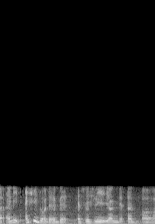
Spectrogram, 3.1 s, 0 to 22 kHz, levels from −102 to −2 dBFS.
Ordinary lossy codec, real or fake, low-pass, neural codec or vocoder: AAC, 32 kbps; fake; 3.6 kHz; codec, 16 kHz, 8 kbps, FreqCodec, larger model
